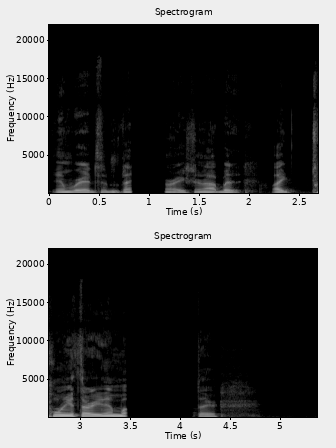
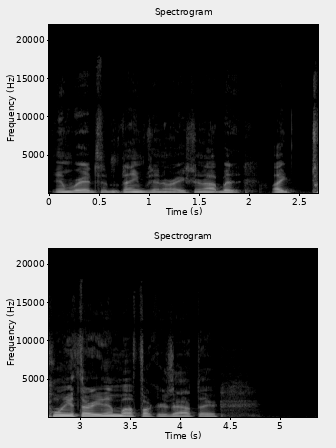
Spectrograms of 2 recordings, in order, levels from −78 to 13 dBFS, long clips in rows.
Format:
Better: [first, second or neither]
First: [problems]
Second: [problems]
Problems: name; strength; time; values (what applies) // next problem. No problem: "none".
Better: second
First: audio cutting out; at 1 s and at 3.5 s for 0.5 s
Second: none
